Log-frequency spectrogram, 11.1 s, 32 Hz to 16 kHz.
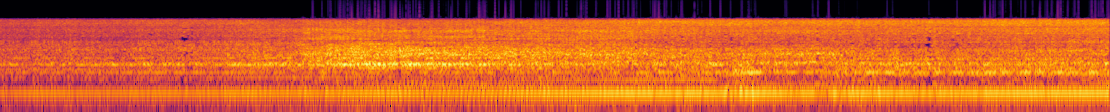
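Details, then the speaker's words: Homemade 2x72 belt grinder going up to maximum speed 10 on a metal table, no rubber feet: steady high whir, belt hiss and low table hum, smooth and even; slight vibration from the back only, normal. "Let's see, we're going up to 10. That's as fast as it'll go. That sound is just the little bit of vibration back here."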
